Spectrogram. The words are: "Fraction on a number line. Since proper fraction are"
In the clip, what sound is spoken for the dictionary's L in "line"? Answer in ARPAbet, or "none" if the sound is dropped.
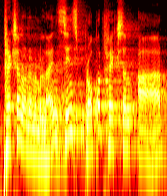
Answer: N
